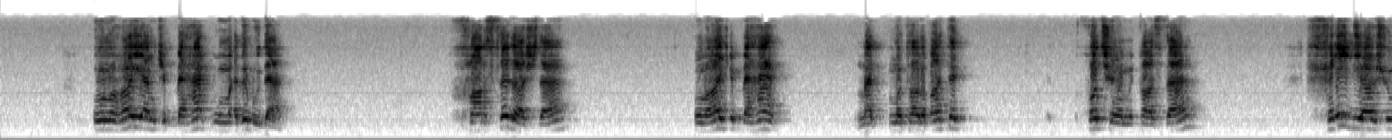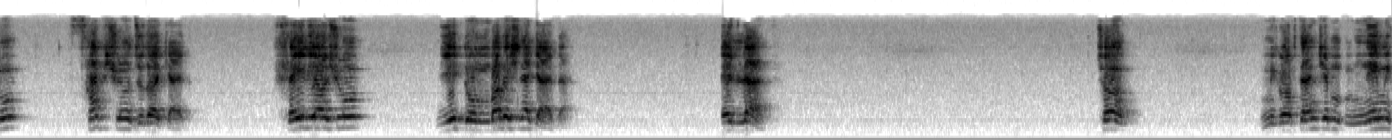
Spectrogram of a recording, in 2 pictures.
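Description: An elderly man speaks calmly and closely into a microphone, in short phrases with pauses.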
